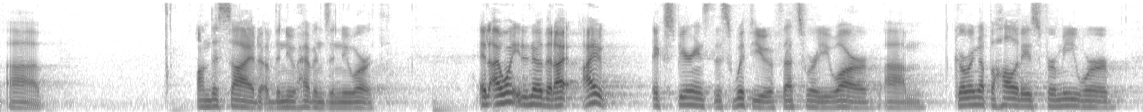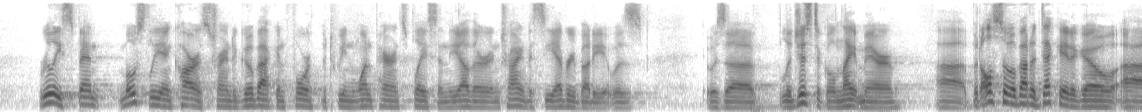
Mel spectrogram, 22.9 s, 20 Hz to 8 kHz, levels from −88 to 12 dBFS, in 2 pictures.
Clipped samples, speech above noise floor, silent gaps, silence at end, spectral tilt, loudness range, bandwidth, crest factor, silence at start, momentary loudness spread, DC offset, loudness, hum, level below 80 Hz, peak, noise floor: under 0.1%; 42 dB; none; 0 s; -5 dB/octave; 5 LU; 7.6 kHz; 22 dB; 0.1 s; 12 LU; under 0.1%; -29 LUFS; none; -66 dBFS; -8 dBFS; -71 dBFS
